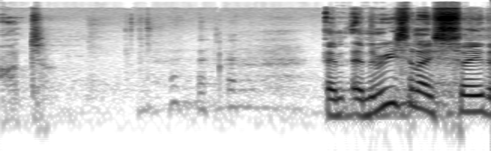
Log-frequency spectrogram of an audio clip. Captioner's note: laughing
